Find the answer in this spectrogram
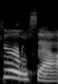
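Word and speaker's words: Curaçao: Did I say that right? – Siracao or Curacao? – I don't know. Curacao. I think it's Curacao with that U.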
